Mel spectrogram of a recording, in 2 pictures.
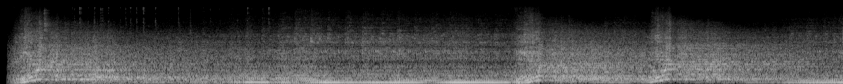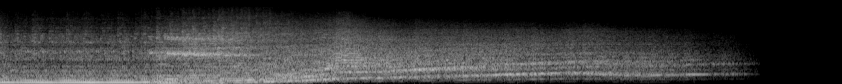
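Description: A sports car engine running and revving hard, with two quick sharp rev blips midway, then a long climbing rev in the second half that fades away at the end.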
